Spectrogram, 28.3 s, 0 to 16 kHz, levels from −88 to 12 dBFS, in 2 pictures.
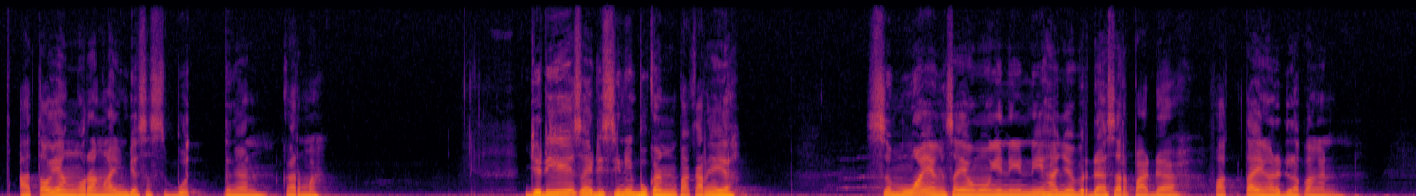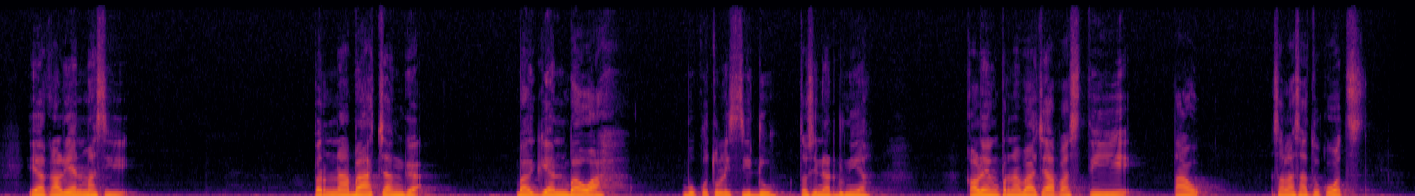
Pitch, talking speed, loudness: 180 Hz, 110 wpm, -21 LUFS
